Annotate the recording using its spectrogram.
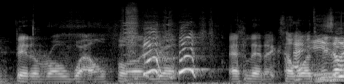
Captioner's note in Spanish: chillidos cobardes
